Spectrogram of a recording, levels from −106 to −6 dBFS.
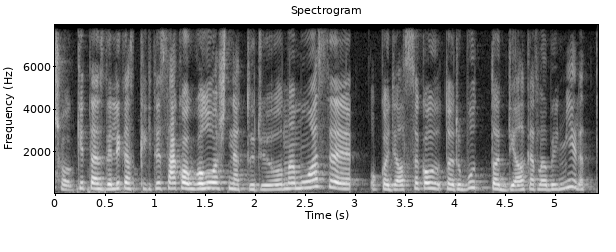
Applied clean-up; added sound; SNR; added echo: none; none; none; none.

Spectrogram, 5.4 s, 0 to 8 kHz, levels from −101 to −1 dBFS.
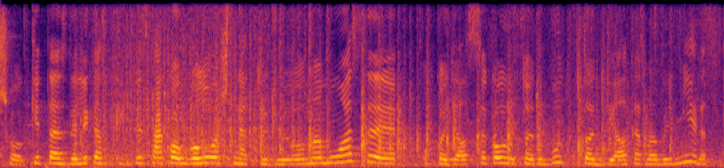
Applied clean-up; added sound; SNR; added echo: none; Boat, Water vehicle; 10 dB; none.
